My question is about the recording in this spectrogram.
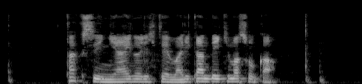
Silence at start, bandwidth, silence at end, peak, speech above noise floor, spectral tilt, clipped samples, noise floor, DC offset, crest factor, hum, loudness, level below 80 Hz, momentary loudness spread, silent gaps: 0.1 s; 11.5 kHz; 0.4 s; -6 dBFS; 43 dB; -4 dB/octave; under 0.1%; -67 dBFS; under 0.1%; 20 dB; none; -23 LUFS; -56 dBFS; 9 LU; none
